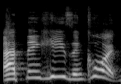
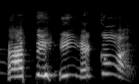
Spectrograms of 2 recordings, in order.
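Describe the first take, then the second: First: Said in the usual way. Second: High, fast, squealed through a laugh. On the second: Real, not acted. Cracking up over T D Jakes in court, laughing. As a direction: crack up while saying it. Repeats own joke while laughing.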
